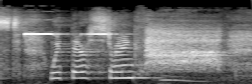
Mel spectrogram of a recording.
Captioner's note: timer beeps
